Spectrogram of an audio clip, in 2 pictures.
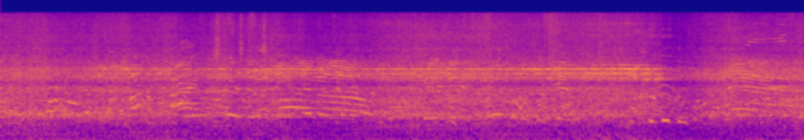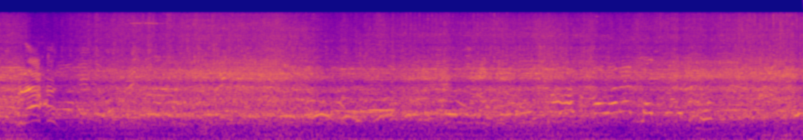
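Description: A large crowd shouts and cheers outdoors.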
